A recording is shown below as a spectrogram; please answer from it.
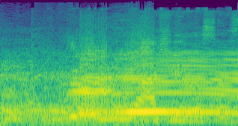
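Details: Short, loud moo from a Sahiwal bull calf at a Bangladesh cattle market where a Barisal farmer buys, steady harmonic tone with light crowd noise behind.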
